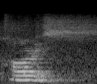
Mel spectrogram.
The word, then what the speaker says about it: Horace: we said and they see and it is pronounced Horace some people pronounce it as grace poison he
